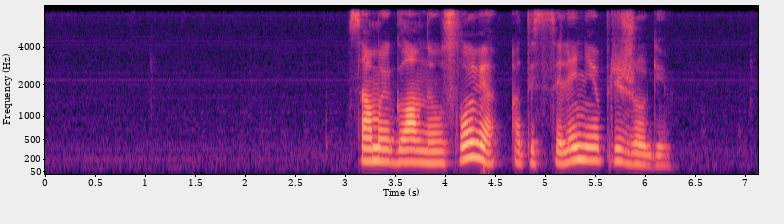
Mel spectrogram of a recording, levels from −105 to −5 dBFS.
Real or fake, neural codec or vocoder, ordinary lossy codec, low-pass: real; none; none; 7.2 kHz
